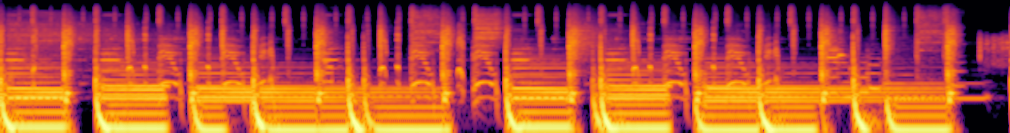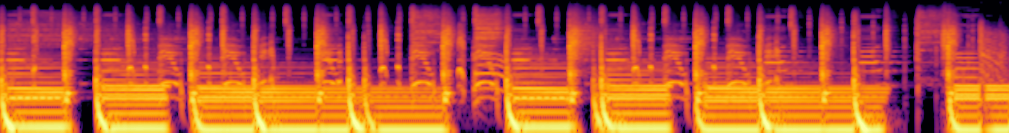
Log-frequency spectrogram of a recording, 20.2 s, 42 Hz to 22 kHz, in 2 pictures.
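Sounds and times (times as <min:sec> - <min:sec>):
urban hip hop music: 0:00.0 - 0:20.1.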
